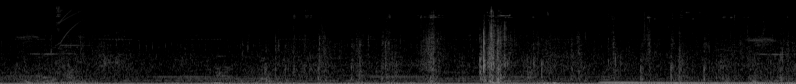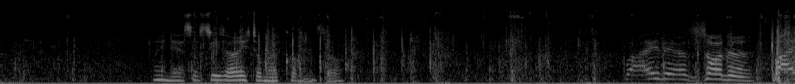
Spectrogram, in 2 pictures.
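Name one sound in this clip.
Footsteps crunch over rock and grass.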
